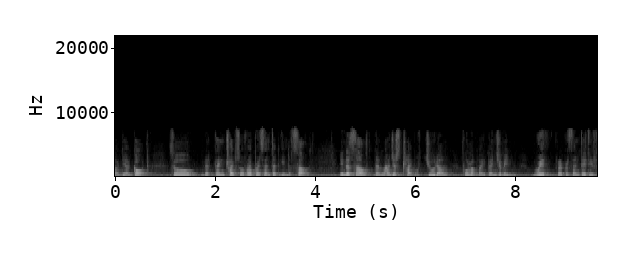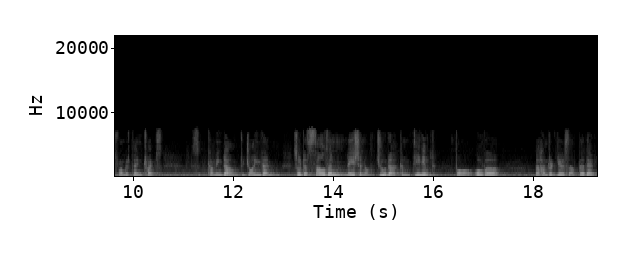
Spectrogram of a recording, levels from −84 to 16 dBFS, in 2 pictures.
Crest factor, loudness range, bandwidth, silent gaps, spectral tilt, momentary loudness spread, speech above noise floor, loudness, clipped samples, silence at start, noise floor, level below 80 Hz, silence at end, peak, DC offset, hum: 20 dB; 5 LU; 8 kHz; none; -7.5 dB/octave; 18 LU; 20 dB; -32 LUFS; under 0.1%; 0 s; -51 dBFS; -56 dBFS; 0 s; -12 dBFS; under 0.1%; none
